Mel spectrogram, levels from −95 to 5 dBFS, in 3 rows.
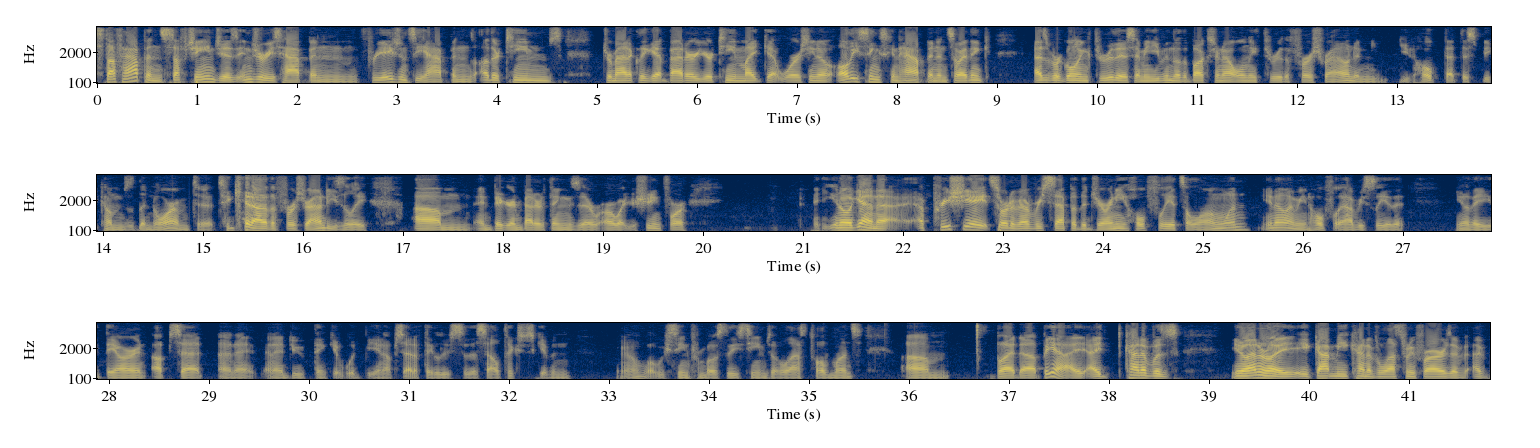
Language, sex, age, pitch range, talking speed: English, male, 20-39, 90-110 Hz, 240 wpm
